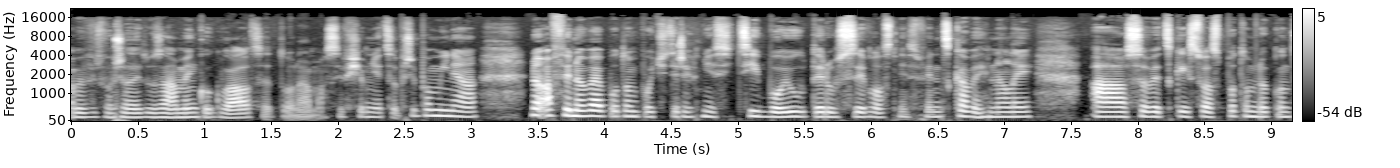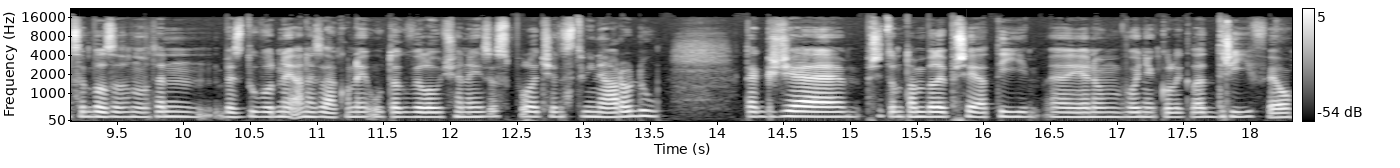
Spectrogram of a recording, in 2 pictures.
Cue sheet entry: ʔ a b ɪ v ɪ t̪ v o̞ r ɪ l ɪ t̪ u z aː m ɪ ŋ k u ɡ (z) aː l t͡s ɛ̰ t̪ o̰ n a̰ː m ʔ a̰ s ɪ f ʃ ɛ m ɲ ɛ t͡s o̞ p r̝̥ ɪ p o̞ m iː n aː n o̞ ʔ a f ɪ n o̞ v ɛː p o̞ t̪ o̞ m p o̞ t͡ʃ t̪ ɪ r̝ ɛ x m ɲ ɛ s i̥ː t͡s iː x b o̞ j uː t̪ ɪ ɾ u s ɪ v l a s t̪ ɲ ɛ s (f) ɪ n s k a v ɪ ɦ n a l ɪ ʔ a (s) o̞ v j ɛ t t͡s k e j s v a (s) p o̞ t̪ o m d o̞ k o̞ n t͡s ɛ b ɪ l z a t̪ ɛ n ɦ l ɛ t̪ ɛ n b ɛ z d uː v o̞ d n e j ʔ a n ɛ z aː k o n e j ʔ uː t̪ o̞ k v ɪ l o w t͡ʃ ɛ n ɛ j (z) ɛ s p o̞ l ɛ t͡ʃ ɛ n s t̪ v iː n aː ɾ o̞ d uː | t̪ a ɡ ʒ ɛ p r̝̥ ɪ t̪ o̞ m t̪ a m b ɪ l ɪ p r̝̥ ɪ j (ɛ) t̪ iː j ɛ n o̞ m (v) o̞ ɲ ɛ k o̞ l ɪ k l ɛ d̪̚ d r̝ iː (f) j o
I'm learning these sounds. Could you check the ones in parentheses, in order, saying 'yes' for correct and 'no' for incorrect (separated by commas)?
no, yes, yes, yes, yes, no, yes, yes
